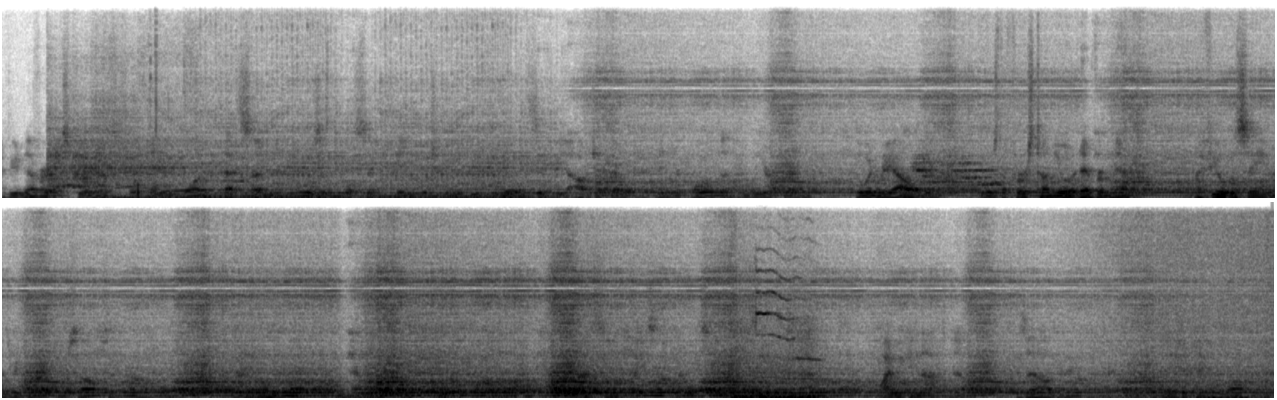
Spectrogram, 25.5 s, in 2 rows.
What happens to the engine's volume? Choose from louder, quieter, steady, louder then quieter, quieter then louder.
louder then quieter.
